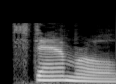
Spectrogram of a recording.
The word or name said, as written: stammrel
